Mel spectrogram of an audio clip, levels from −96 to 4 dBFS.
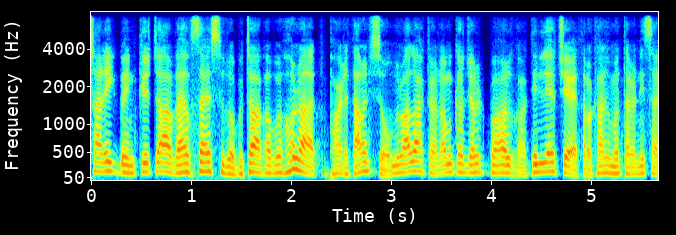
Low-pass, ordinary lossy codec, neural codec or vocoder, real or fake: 7.2 kHz; none; codec, 16 kHz in and 24 kHz out, 0.4 kbps, LongCat-Audio-Codec, four codebook decoder; fake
